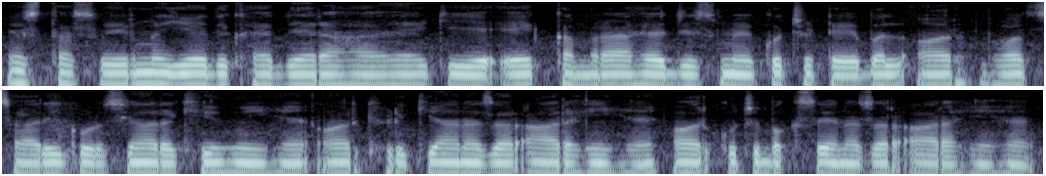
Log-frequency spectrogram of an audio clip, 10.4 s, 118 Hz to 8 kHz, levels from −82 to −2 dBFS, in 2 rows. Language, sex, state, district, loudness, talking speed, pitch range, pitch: Hindi, male, Uttar Pradesh, Etah, -22 LUFS, 205 wpm, 105-110 Hz, 110 Hz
